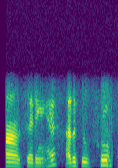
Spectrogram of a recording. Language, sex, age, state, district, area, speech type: Tamil, female, 30-45, Tamil Nadu, Dharmapuri, urban, conversation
